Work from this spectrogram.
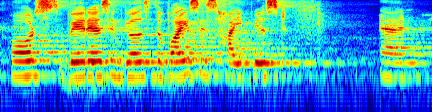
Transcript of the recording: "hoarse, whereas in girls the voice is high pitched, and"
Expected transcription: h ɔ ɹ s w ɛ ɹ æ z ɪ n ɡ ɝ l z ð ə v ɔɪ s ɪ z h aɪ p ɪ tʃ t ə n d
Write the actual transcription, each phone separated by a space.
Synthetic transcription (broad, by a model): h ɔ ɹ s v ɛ ɹ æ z ɪ n ɡ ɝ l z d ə v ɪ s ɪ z h aɪ p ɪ s t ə n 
